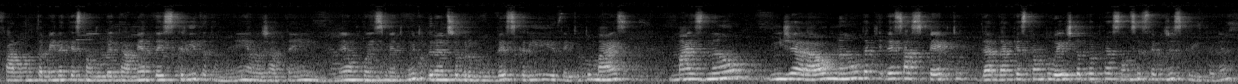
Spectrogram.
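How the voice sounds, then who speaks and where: A middle-aged Brazilian woman with a Brazilian Portuguese accent lectures teachers at a university lecture hall, speaking casually with many tag questions and fillers. Her medium-pitched voice is steady, fast and dark, recorded distant in an echoey hall with faint noise.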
